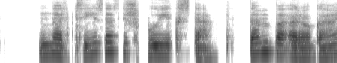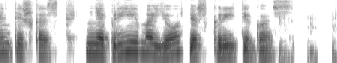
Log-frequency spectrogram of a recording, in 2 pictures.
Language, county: Lithuanian, Panevėžys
